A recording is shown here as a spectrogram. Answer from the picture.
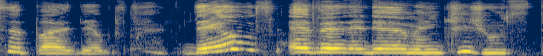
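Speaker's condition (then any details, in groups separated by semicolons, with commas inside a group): Paralysis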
